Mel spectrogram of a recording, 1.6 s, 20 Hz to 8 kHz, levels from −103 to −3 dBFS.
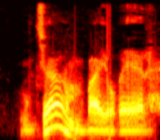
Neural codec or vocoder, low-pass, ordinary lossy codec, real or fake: none; 7.2 kHz; AAC, 48 kbps; real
